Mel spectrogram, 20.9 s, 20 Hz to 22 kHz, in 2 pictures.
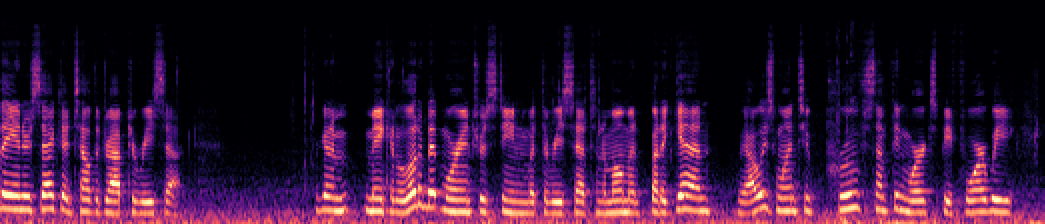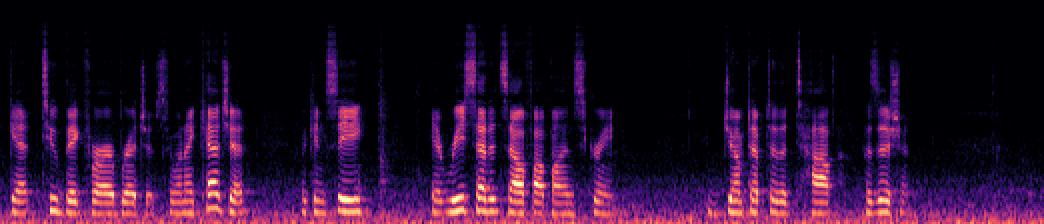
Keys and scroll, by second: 2.9 super+s, 8.2 b.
